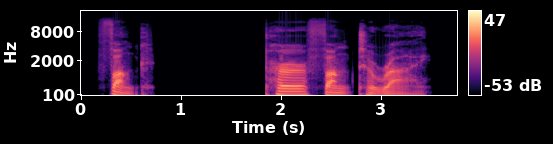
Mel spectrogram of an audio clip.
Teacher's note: Perfunctory has 4 syllables, and the stress is on that second syllable, that funk.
